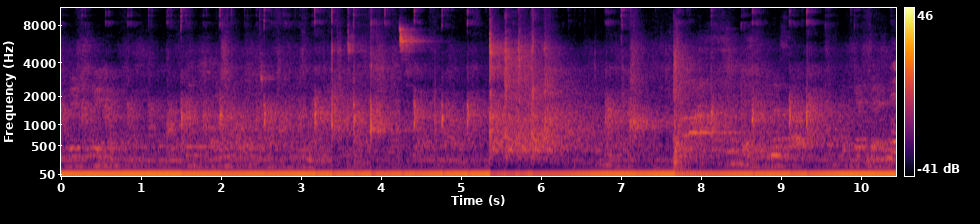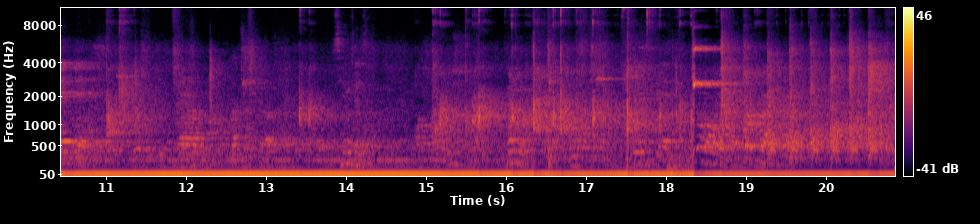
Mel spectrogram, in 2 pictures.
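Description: Table tennis balls click off paddles and the table in quick rallies.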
